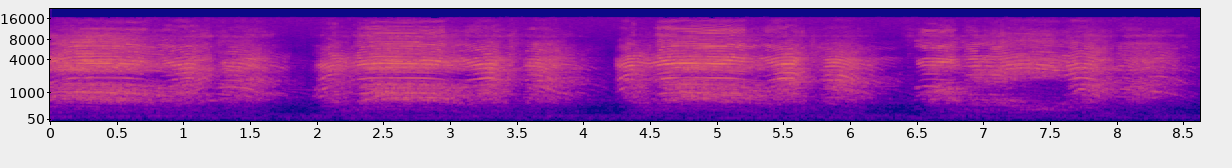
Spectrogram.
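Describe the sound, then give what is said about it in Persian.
A crowd chants 'Allahu Akbar' in unison in 1974, four rhythmic, drawn-out phrases of many voices separated by short breaths, fairly loud and echoing with a steady, repeated cadence. “این صدای الله اکبر از اون سالها، گفتم این سال 1353 قبل از پیروزی انقلاب اسلامی”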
